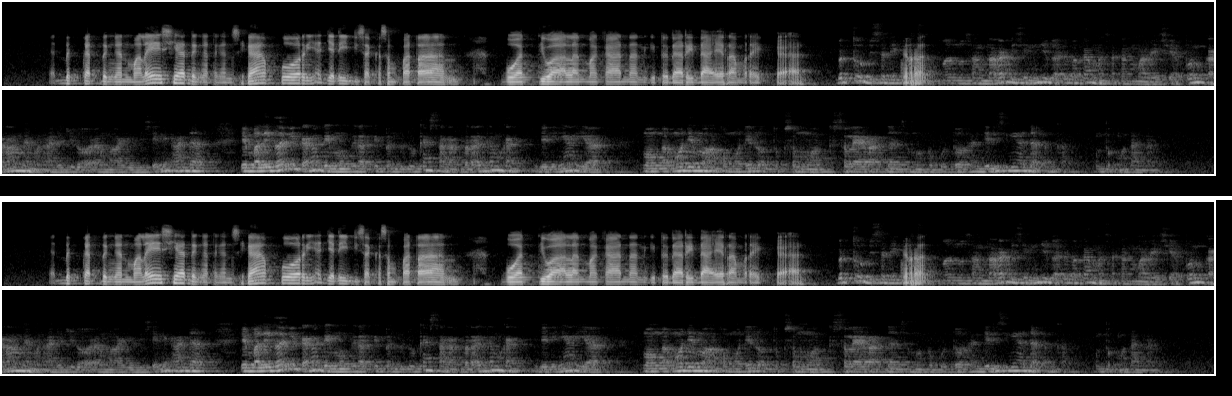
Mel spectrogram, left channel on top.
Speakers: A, on the right (about 30°); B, on the left (about 20°).
A: dekat dengan Malaysia, dengan dengan Singapura, ya jadi bisa kesempatan buat jualan makanan gitu dari daerah mereka.
B: Betul bisa dibilang
A: Keren.
B: semua Nusantara di sini juga ada bahkan masakan Malaysia pun karena memang ada juga orang Melayu di sini ada. Ya balik lagi karena demografi penduduknya sangat beragam kan. Jadinya ya mau nggak mau dia mengakomodir untuk semua selera dan semua kebutuhan. Jadi sini ada lengkap untuk makanan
